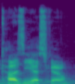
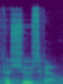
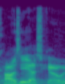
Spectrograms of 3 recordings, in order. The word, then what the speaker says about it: Kosciuszko: Scott, one of our loyal viewers, we've been saying Kosciuszko. It's Kosciuszko. Okay. I mentioned that in Mississippi we call it Kosciuszko. It's a little different, but here it's pronounced Kosciuszko.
